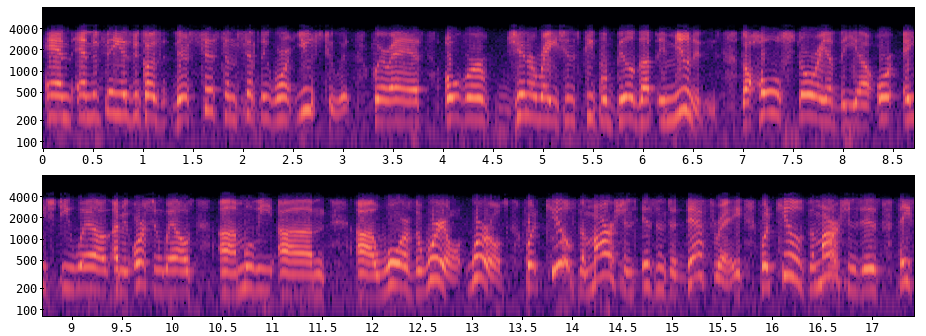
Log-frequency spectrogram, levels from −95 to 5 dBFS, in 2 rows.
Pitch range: 190-260 Hz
